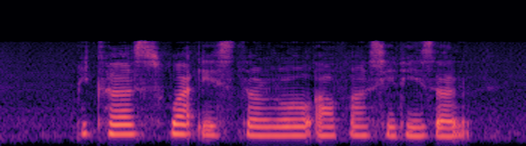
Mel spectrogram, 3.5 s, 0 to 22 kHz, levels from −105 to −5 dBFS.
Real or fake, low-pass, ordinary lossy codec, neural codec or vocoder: fake; none; none; codec, 16 kHz, 4 kbps, FunCodec, trained on Chinese and English, 50 frames a second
